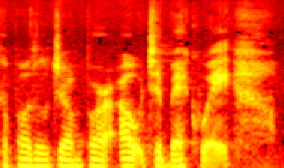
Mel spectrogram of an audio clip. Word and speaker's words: Bequia: It's spelt Bequia, but it's actually pronounced Beckway.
